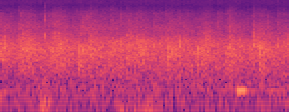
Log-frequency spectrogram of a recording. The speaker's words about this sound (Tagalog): Ano po, palakpakan ho natin ang Panginoon.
